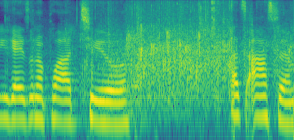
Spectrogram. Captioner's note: applause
